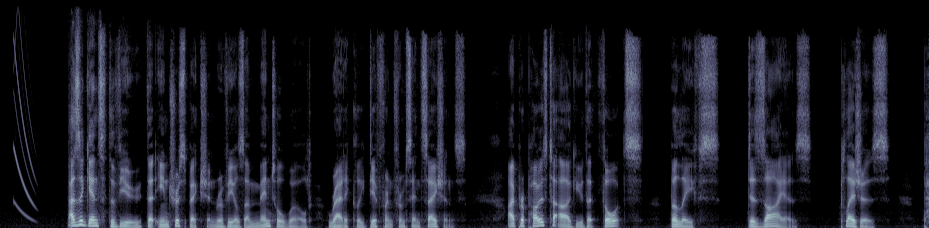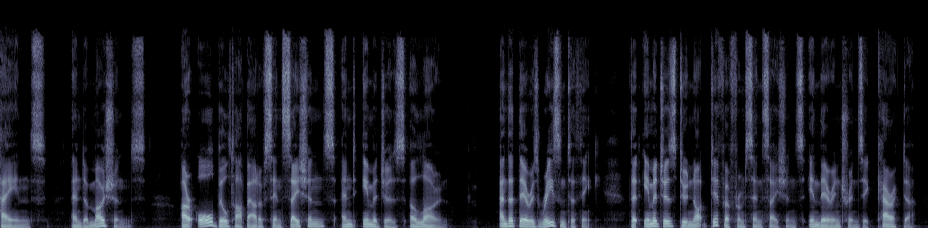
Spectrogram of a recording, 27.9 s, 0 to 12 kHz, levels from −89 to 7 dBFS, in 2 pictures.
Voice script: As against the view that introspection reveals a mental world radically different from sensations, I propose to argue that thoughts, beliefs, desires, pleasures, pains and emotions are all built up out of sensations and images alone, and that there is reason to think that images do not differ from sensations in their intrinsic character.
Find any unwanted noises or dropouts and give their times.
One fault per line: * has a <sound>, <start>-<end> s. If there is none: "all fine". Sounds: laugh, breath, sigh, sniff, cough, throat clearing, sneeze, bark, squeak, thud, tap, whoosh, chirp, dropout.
* has a chirp, 0.2-0.6 s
